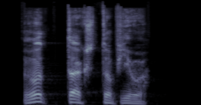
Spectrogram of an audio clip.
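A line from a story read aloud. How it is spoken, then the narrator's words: Grumbling. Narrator (Russian): проворчал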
